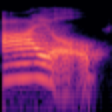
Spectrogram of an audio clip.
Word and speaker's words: I'll: see you all all notice how I'm actually saying all which is the unstressed pronunciation the stress pronunciation would be aisle but naturally I would just say all I'll see you all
